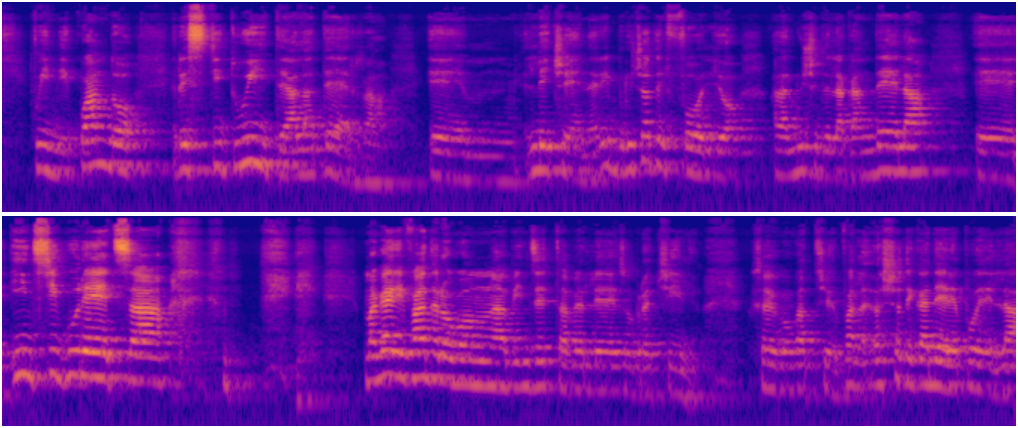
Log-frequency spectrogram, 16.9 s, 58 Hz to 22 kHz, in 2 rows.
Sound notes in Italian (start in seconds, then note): 9.9 risate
